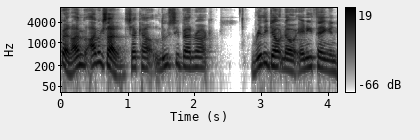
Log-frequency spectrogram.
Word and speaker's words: Lucy Bedroque: So that's why okay, Lucy Bedroque.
